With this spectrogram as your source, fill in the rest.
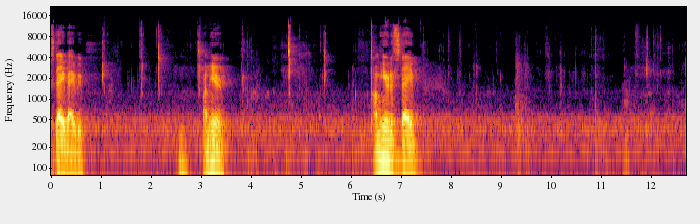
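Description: A young man bites into and chews a crunchy wrap.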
